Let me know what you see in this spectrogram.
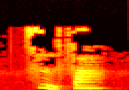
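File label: "自发", Mandarin Chinese; hsk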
